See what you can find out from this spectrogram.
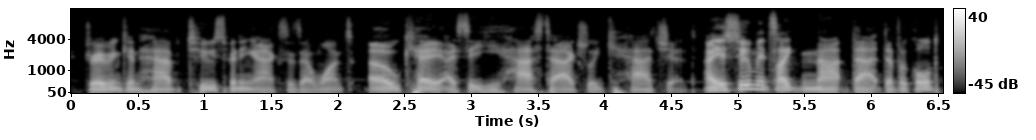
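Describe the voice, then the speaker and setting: A man with a fairly low voice gives casual reaction commentary. He moves between reading aloud and conversational remarks like a host talking to viewers. The sound is dry and close, with little room in it. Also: no room sound.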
